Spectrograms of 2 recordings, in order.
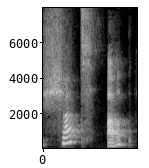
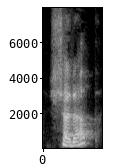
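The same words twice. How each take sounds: First: The t is a crisp, clear t sound. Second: The t sounds like a soft d. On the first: "You could say shut up as a proper true T" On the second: "sounds like a soft D sound"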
